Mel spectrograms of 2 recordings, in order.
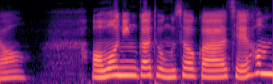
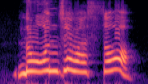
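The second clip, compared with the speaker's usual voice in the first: startled; 7 semitones higher, 3 dB louder than usual. Acted. Caught gossiping, startled mother-in-law.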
